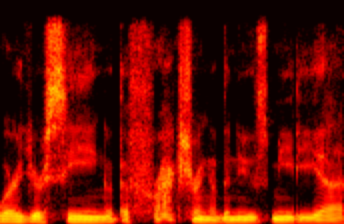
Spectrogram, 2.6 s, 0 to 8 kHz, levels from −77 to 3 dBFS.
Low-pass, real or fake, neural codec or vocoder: 7.2 kHz; real; none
